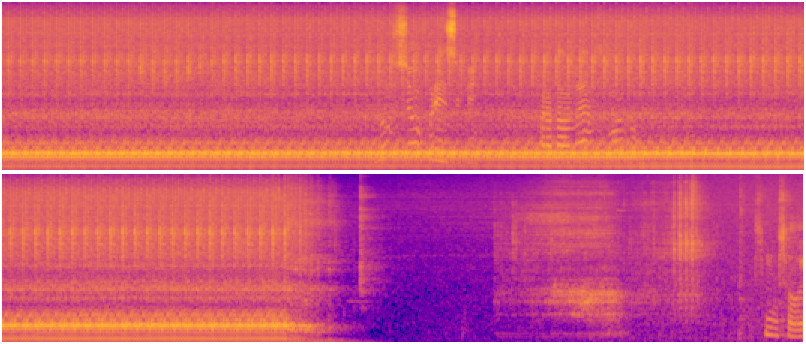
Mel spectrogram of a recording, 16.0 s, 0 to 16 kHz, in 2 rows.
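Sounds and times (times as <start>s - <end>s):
car engine idling: 0.0s - 11.6s.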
